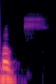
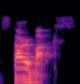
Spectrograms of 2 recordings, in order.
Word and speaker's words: Starbucks: that better that's better so this is pronounced Starbucks no book or anything Starbucks so repeat Starbucks yeah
